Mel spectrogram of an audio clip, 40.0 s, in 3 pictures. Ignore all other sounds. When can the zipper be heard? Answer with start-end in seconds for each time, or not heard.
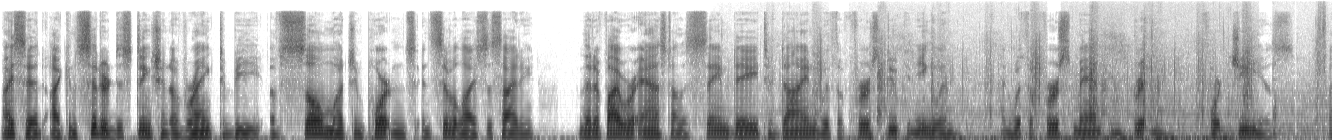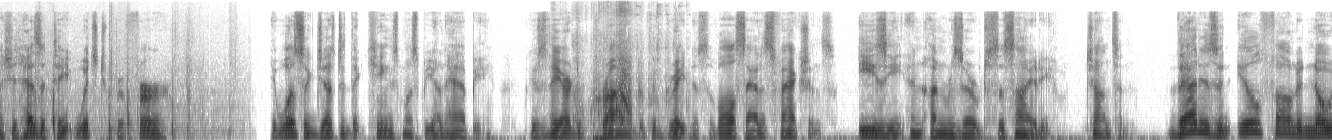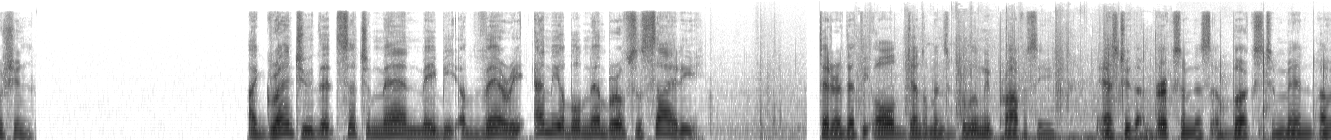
18.8-20.2.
